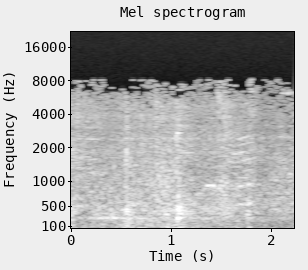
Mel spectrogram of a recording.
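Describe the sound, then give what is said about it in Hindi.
A train pulls out from a station platform with a steady, mid-level rumble of rolling wagons that holds fairly even throughout. “Train platform से चली गई है।”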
